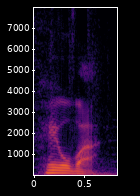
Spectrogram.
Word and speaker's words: Jehová: ado nay y entonces con las vocales de adonay las intercalaron en y h w h y formaron un nombre que se pudiera pronunciar como yagüe o jehova ahí debemos decir que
